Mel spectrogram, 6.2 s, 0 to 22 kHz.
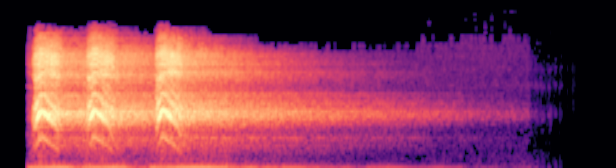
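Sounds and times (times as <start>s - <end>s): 
crow cawing: 0.3s - 4.7s.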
